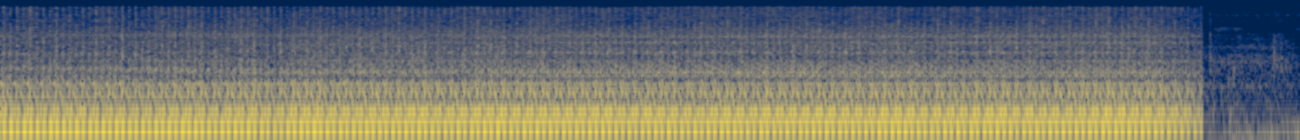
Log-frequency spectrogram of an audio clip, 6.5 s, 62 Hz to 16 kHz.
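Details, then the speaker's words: Onan 5.0 CCK-4R 5kW three-phase dual-fuel genset, enclosure closed, remote-started: steady, even thrum with regular firing and no knocks or misses, then cut off. No smoke, 123–124V; generator runs smoothly. "This is how it sounds. No smoke. We're running 123, 124 volts."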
